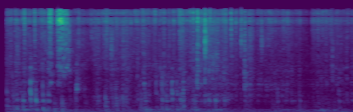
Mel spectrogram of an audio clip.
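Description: Hamster scurrying over wood-shaving bedding: light, irregular rustling and pattering with a few sharper scratchy clicks, the loudest within the first second.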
